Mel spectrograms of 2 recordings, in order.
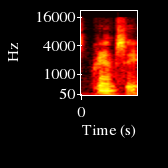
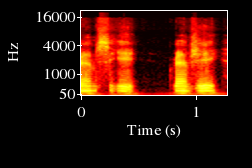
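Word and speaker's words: Gramsci: GMS gr gr C gram C okay I'm always confused if the C sounds like a k or not you know it's like in this case it sounds like an sh gr she okay anyway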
